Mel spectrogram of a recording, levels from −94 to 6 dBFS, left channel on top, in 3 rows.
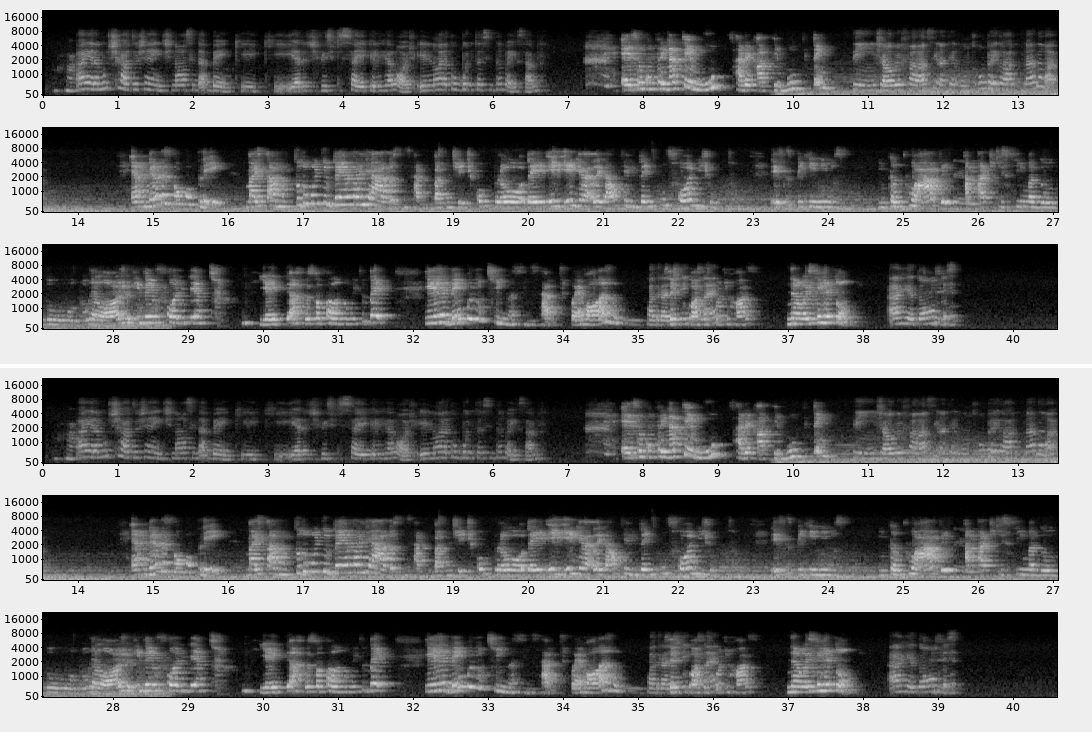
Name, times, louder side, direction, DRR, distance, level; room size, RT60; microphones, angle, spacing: voice 1, 0.4-6.6 7.2-8.2 10.8-13.6 25.6-26.0 34.9-36.1 38.3-39.2, left 5 dB, 55° left, 0.6 m, -31 dB
voice 2, 7.4-10.5 14.7-15.9 16.2-22.5 23.2-24.1 24.6-31.7 32.0-34.8 35.4-36.5 37.0-37.9, left 2 dB, 25° left, 1.5 m, -21 dB
sound 1, 9.7-28.7, right 1 dB, 5° right, 1.0 m, -33 dB
sound 2, 13.4-16.7 17.1-19.3 19.6-20.0 20.3-22.2 22.5-22.6 22.9-23.3 23.7-23.8 26.0-26.1, right 1 dB, 35° right, 1.2 m, -36 dB
4.6 x 2.5 x 3.3 m
head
